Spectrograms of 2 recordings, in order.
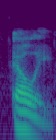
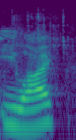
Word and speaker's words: Eli: that my name is Ellie my name is not Eli and you know pronouncing it Eli is wrong and I've heard him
